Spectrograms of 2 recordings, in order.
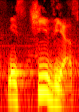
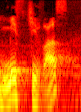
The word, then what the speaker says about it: mischievous: mischievous there's nothing like mischievous we don't have that in English you say mischievous and then your second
